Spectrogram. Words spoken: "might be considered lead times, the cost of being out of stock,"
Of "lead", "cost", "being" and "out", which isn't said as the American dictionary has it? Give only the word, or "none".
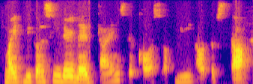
cost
